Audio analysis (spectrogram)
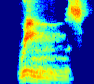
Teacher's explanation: the final sound in rings isn't a g, it's a ng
